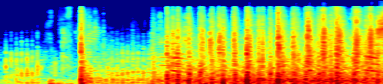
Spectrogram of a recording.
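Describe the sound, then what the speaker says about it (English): Machine gun fire in Hell Let Loose: a few scattered shots at first, then a dense, continuous rattle of rapid bursts close by, loud and sustained to the end. "Special goes down from the MG fire from Baby Shark"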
